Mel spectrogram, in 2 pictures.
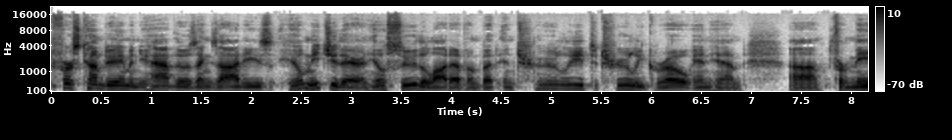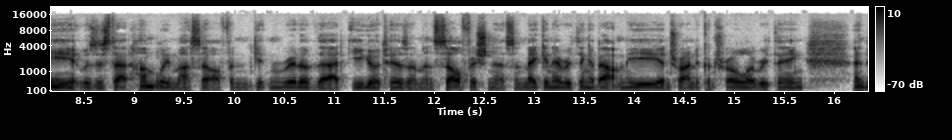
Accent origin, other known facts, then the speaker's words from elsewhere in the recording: Tennessee, United States; moved away; also born or lived in Texas; So I grew up in Tennessee, lived in Texas.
